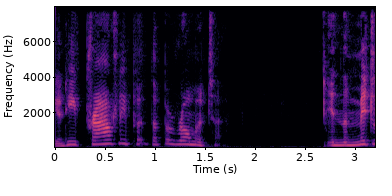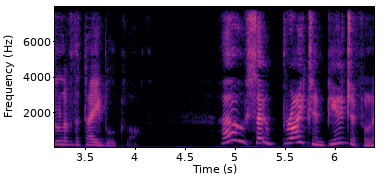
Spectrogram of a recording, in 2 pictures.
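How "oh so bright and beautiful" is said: high, delighted exclamation; exclaiming. A narrator's reading. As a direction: gush in admiration. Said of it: "exclaimed the Snork Maiden".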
